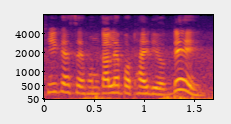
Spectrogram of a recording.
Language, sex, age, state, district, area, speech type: Assamese, female, 45-60, Assam, Sonitpur, urban, spontaneous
